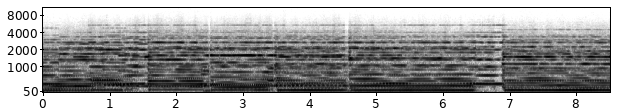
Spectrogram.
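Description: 1972 Italian progressive rock recording: sustained organ chords that change every second or so.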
